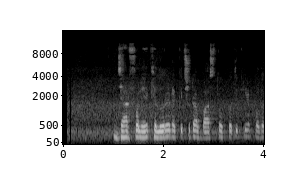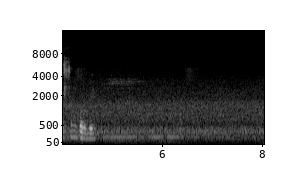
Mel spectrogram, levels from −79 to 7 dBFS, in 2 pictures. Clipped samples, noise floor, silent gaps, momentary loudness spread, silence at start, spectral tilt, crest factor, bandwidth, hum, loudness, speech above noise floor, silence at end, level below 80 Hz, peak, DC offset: under 0.1%; -49 dBFS; none; 26 LU; 0.1 s; -6 dB/octave; 20 dB; 11.5 kHz; none; -24 LUFS; 25 dB; 1.8 s; -68 dBFS; -6 dBFS; under 0.1%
